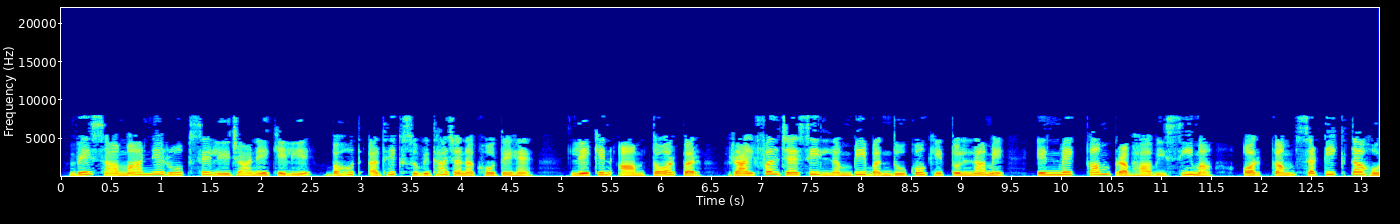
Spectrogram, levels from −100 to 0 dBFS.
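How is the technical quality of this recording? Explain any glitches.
The technical quality is limited by one fault, present for the whole clip: MP3 compression artefacts, plainly audible. Nothing reaches above about 7.9 kHz, a hard treble cutoff that fits a low bitrate around 32 kbps. With so few bits, the encoder discards the top band and drops weak spectral lines that flicker between frames. The speech sounds dull and watery, with a swirling texture and metallic chirps on sibilants. The likely cause is low-bitrate MP3 encoding.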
